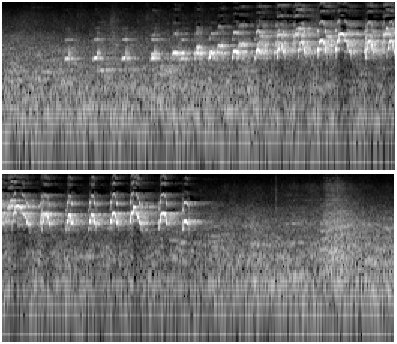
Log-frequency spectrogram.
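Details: Captive crowned hornbill at Ueno Zoo, Japan: a run of piping notes that starts slowly, then speeds into a rapid, steady series of about twenty bright pulses over four seconds before stopping abruptly.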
